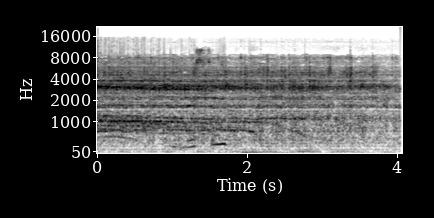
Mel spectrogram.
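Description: Studio audience noise: many voices shouting and chattering at once, slowly dying down toward the end, with a few short words from single speakers over it.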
